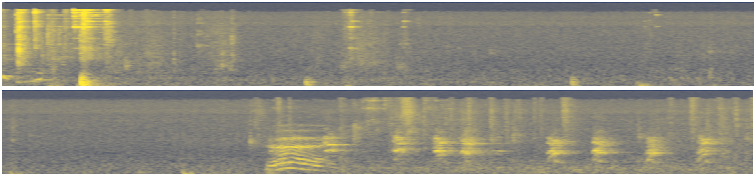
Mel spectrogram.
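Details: Dog barking indoors while dogs watch: a long quiet stretch with a few soft thumps, then a falling, whining bark followed by a quick run of short, sharp barks roughly every half second toward the end.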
